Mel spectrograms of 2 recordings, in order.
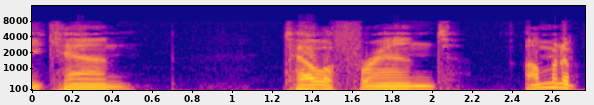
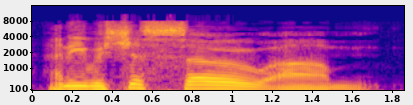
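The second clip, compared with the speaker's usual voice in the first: ordinary delivery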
